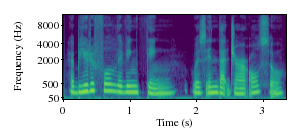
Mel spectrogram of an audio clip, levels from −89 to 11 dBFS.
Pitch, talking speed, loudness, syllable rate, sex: 200 Hz, 160 wpm, -17 LUFS, 4.5 syllables/s, female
